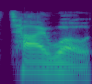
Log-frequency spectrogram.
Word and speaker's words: Taiwo: So, I always tell everybody it's it's Taiwo. So you think like a Tai and then Wo. So Tai Wo, that's my last name. Yeah, Taiwo.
